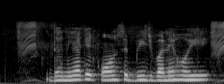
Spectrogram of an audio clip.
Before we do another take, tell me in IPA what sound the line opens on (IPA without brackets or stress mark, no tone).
d̪ʱ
